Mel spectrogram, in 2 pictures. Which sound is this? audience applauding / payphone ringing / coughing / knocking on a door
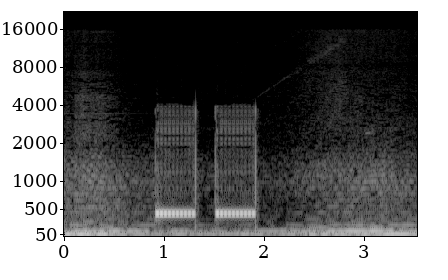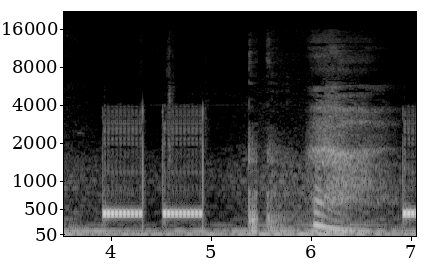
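payphone ringing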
